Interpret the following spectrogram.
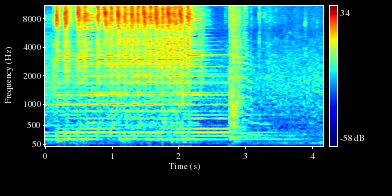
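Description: Acoustic guitar strummed fast on one ringing chord, then a last strum about three seconds in that is left to ring and fade.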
